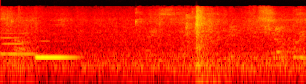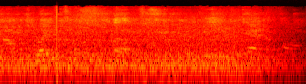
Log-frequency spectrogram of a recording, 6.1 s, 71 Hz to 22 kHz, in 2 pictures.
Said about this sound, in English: In a World Trade Center bound E train, the next stop is 14th Street. Stand clear of the closing doors, please.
